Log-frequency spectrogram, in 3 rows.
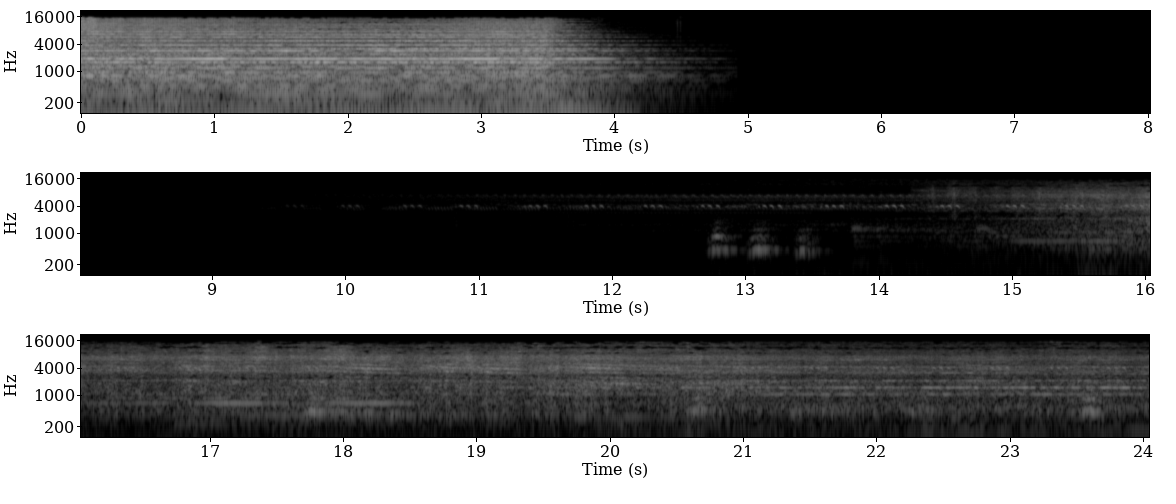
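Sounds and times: passing train rumble: 0:00.0 - 0:04.2, 0:13.8 - 0:24.0.

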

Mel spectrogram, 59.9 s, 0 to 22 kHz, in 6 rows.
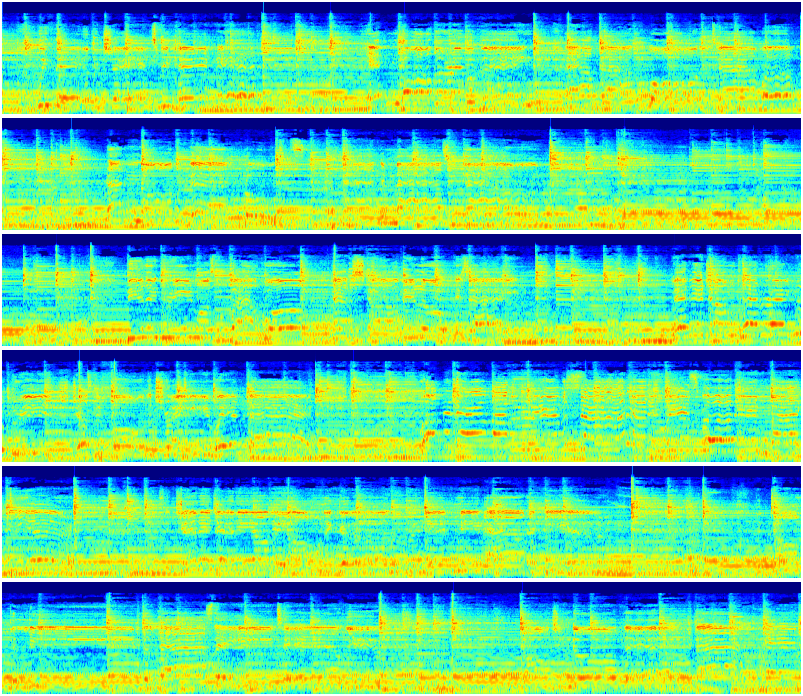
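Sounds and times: woman singing: 0:00.0 - 0:17.4, 0:21.2 - 0:26.8, 0:28.2 - 0:34.3, 0:35.0 - 0:41.1, 0:41.8 - 0:47.9, 0:49.2 - 0:55.4, 0:56.2 - 0:59.9
acoustic guitar: 0:00.0 - 0:59.9
resonator guitar: 0:00.0 - 0:59.9.

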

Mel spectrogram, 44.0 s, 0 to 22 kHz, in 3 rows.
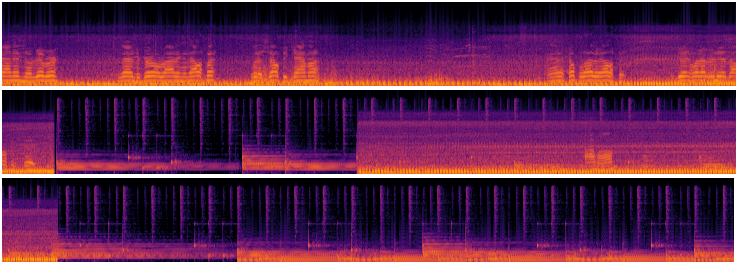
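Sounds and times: motorcycle engine running: 0:00.0 - 0:15.8, 0:21.8 - 0:30.5.

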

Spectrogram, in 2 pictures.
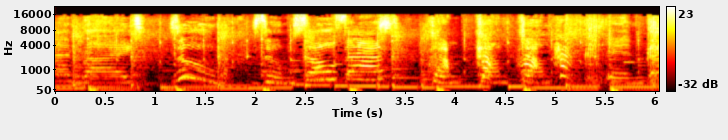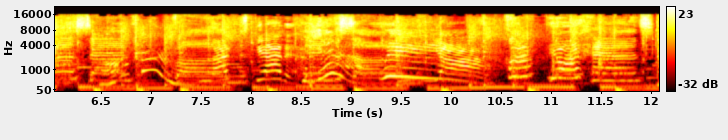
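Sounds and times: children's song with vocals: 0:00.0 - 0:12.0
bouncy bass line: 0:03.0 - 0:12.0.

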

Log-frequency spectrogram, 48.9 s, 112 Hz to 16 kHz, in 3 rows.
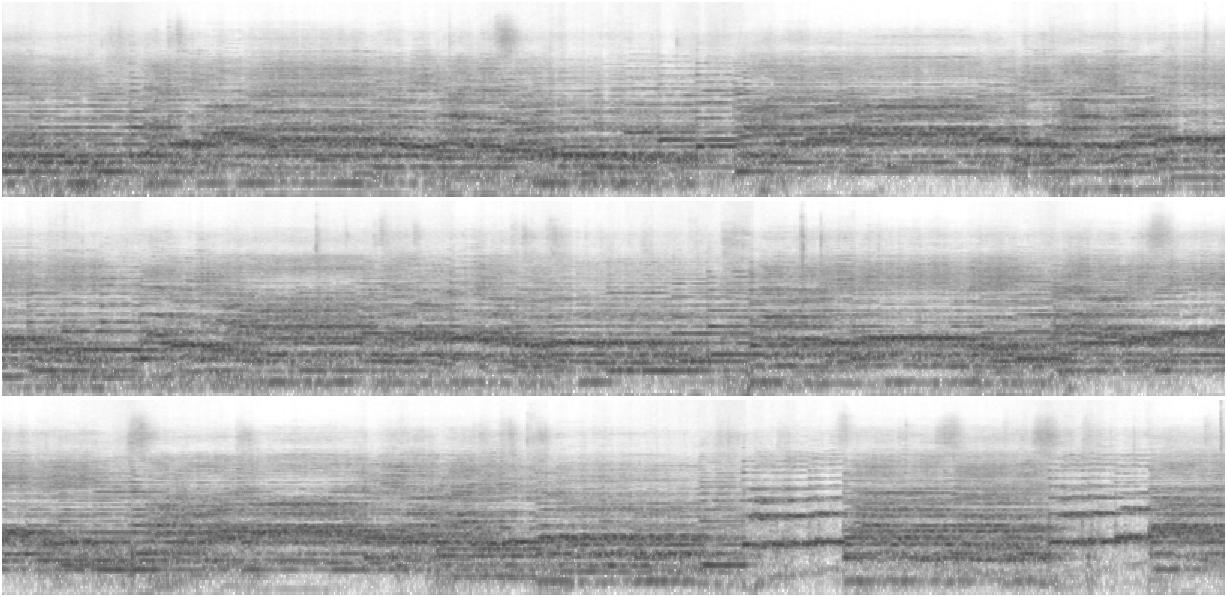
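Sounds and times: church choir singing: 0:00.0 - 0:48.9.

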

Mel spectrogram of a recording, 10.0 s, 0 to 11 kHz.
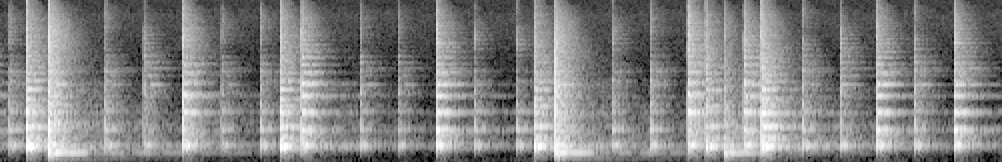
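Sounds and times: bongos and tom-toms struck: 0:00.0 - 0:03.8, 0:04.4 - 0:10.0.

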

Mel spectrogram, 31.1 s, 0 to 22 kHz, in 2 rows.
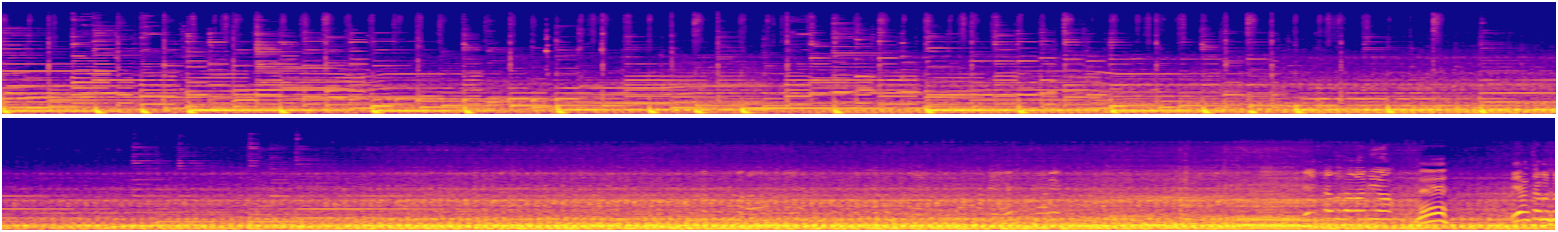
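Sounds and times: background music: 0:00.0 - 0:21.8
motorcycle engine idling: 0:00.0 - 0:31.0.

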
